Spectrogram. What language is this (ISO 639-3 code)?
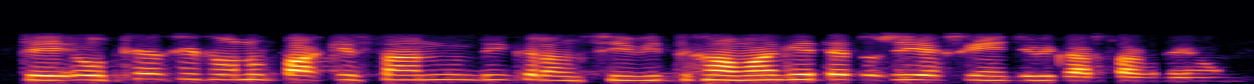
pan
